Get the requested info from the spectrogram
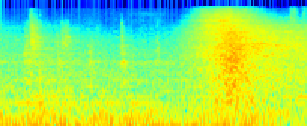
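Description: Dramatic background score with a heavy low bass. About a second in, a whoosh swells up and fades away by the end, a transition effect at a scene cut.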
